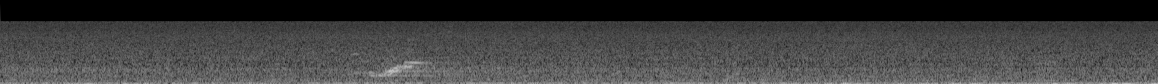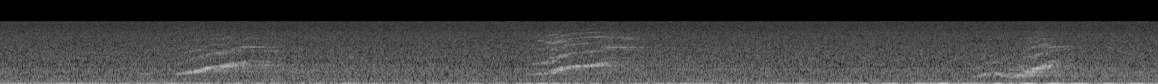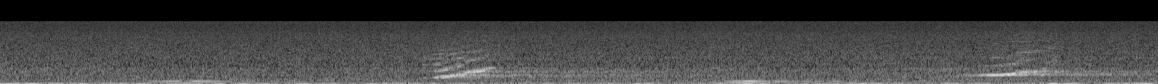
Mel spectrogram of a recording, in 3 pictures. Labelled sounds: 3.9	4.3	humpback whale, 0.80 to 1.1 kHz
13.6	14.3	humpback whale, 0.80 to 2.3 kHz
16.9	18.0	humpback whale, 0.80 to 4.4 kHz
21.9	22.3	humpback whale, 0.80 to 2.3 kHz
27.8	28.0	humpback whale, 1.6 to 2.0 kHz
33.1	33.7	humpback whale, 0.83 to 2.0 kHz

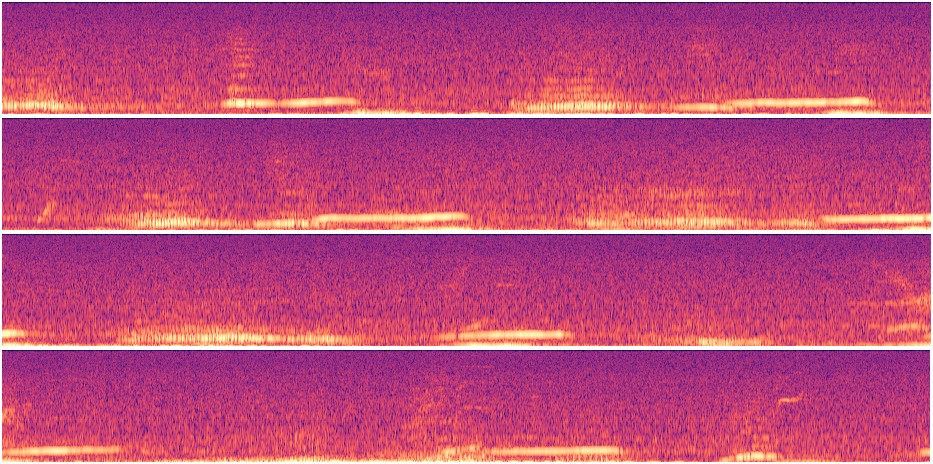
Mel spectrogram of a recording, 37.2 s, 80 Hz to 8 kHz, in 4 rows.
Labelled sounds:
6.8	7.1	humpback whale, 2.4 to 2.6 kHz
15.8	16.2	humpback whale, 0.93 to 1.2 kHz
28.7	29.0	humpback whale, 1.2 to 1.7 kHz
35.6	35.9	humpback whale, 1.7 to 2.4 kHz

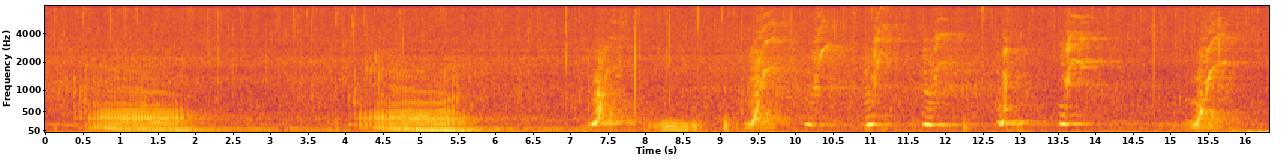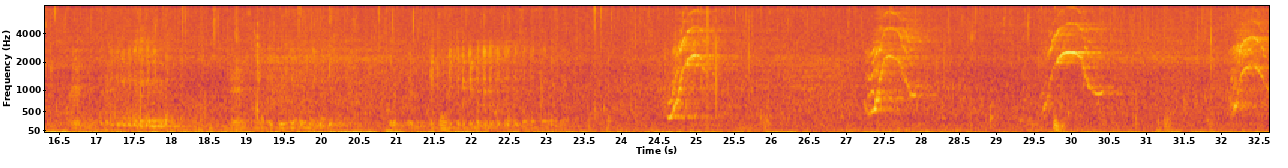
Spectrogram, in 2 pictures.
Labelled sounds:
0.4	2.0	humpback whale, growl, 0.02 to 1.2 kHz
3.9	6.0	humpback whale, growl, 0 to 2.8 kHz
7.2	7.7	humpback whale, 0.13 to 3.1 kHz
8.0	8.9	fish, groan, 0.03 to 0.34 kHz
9.0	9.2	fish, knock, 0.03 to 0.53 kHz
9.2	10.1	humpback whale, 0.09 to 8.0 kHz
10.0	12.4	humpback whale, shriek, 0.11 to 7.7 kHz
12.2	12.4	fish, knock, 0.01 to 0.34 kHz
12.7	13.1	humpback whale, 0.12 to 3.7 kHz
13.5	14.5	humpback whale, shriek, 0.13 to 6.7 kHz
15.1	16.2	humpback whale, 0.06 to 6.3 kHz
16.6	18.3	humpback whale, creak, 0.05 to 3.6 kHz
18.6	20.7	humpback whale, 0 to 3.5 kHz
20.9	23.4	humpback whale, creak, 0 to 3.5 kHz
24.4	25.5	humpback whale, 0.32 to 8.0 kHz
27.1	28.1	humpback whale, 0.40 to 8.0 kHz
29.5	30.6	humpback whale, 0.44 to 8.0 kHz
29.6	30.0	fish, knock, 0.02 to 0.39 kHz
32.0	32.6	humpback whale, 0.36 to 8.0 kHz

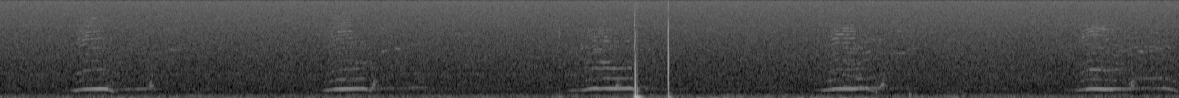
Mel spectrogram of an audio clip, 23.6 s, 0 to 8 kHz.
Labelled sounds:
1.6	2.1	humpback whale, 2.2 to 2.4 kHz
6.7	7.1	humpback whale, 2.8 to 3.0 kHz
11.8	12.4	humpback whale, 0.86 to 0.99 kHz
16.8	17.1	humpback whale, 2.9 to 3.3 kHz
21.7	22.2	humpback whale, 0.83 to 3.3 kHz

